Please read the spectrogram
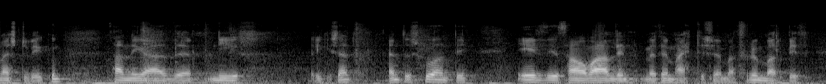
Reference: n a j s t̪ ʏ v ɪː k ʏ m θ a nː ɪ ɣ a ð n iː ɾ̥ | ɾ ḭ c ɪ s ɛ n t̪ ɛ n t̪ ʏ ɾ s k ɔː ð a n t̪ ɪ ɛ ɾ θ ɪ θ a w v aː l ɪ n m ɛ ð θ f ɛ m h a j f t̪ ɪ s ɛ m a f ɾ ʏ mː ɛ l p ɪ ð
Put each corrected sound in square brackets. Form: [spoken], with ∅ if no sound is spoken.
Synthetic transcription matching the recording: n a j s t̪ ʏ v ɪː k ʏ m θ a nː ɪ ɣ a ð n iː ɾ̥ | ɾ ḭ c ɪ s ɛ n t̪ ɛ n t̪ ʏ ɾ s k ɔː ð a n t̪ ɪ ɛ ɾ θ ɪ θ a w v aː l ɪ n m ɛ ð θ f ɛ m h a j [h] t̪ ɪ s ɛ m a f ɾ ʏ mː [a] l p ɪ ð

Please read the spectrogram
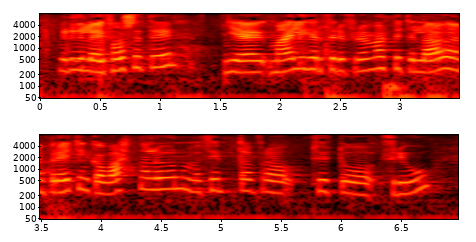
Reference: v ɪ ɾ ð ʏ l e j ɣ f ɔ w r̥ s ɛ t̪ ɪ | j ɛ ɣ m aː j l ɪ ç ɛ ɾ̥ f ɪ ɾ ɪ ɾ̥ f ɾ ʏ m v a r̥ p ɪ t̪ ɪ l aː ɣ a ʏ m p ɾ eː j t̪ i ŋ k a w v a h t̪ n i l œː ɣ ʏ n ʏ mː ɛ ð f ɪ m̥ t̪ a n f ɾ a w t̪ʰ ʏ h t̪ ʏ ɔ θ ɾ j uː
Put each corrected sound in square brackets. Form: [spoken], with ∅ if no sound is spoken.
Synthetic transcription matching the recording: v ɪ ɾ ð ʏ l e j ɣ f ɔ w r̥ s ɛ t̪ ɪ | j ɛ ɣ m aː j l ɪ ç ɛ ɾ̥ f ɪ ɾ ɪ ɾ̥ f ɾ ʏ m v a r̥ p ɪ t̪ ɪ l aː ɣ a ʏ m p ɾ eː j t̪ i ŋ k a w v a h t̪ n [a] l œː ɣ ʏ n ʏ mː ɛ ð f ɪ m̥ t̪ a n f ɾ a w t̪ʰ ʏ h t̪ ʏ ɔ θ ɾ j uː

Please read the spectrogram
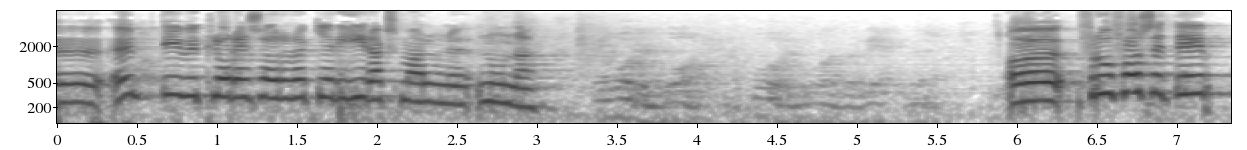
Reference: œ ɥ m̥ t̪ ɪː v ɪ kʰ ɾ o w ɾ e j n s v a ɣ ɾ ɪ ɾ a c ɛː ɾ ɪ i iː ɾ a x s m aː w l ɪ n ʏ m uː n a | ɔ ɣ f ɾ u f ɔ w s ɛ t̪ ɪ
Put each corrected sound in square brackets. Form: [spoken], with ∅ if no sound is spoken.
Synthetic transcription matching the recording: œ ɥ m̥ t̪ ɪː v ɪ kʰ [l] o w ɾ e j n s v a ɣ ɾ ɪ ɾ a c ɛː ɾ ɪ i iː ɾ a [k] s m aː w l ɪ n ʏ [n] uː n a | ɔ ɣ f ɾ u f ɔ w s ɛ t̪ ɪ

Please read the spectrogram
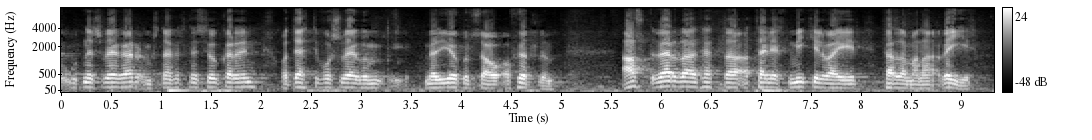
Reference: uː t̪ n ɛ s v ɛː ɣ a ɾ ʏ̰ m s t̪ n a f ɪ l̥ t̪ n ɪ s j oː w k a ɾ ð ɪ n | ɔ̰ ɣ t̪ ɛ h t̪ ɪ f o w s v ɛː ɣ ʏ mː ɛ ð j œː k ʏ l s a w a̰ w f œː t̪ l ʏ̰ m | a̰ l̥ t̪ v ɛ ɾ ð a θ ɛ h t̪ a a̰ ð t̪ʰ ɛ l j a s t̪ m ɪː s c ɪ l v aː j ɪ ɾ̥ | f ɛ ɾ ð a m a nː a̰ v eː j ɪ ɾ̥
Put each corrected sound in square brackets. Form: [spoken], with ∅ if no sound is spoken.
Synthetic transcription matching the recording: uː t̪ n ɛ s v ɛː ɣ a ɾ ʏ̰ m s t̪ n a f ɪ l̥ t̪ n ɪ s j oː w k a ɾ ð ɪ n | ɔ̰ ɣ t̪ ɛ h t̪ ɪ f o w s v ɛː ɣ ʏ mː ɛ ð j œː k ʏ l s a w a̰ w f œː t̪ l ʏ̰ m | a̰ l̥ t̪ v ɛ ɾ ð a θ ɛ h t̪ a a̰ ð t̪ʰ ɛ l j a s t̪ m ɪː [∅] c ɪ l v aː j ɪ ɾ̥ | f ɛ ɾ ð a m a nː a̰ v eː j ɪ ɾ̥

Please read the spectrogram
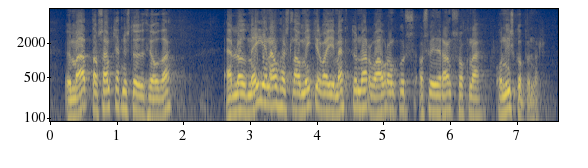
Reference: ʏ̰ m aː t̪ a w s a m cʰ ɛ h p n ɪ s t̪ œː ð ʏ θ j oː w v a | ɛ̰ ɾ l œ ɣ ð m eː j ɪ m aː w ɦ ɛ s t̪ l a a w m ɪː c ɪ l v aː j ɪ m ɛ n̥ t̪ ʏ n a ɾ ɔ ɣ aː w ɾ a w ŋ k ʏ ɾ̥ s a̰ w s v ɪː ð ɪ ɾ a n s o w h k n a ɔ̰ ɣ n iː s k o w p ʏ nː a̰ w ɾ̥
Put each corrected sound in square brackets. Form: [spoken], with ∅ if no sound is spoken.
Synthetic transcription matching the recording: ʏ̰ m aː t̪ a w s a m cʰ ɛ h p n ɪ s t̪ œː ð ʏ θ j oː w [ð] a | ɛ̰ ɾ l œ ɣ ð m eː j ɪ [n] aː w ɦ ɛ s t̪ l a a w m ɪː c ɪ l v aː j ɪ m ɛ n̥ t̪ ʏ n a ɾ ɔ ɣ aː w ɾ a w ŋ k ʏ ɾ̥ s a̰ w s v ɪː ð ɪ ɾ a n s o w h k n a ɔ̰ ɣ n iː s k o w p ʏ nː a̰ [∅] ɾ̥

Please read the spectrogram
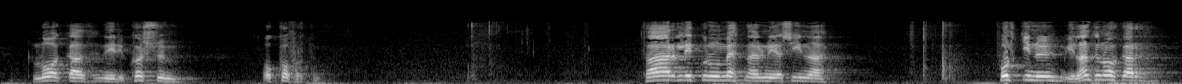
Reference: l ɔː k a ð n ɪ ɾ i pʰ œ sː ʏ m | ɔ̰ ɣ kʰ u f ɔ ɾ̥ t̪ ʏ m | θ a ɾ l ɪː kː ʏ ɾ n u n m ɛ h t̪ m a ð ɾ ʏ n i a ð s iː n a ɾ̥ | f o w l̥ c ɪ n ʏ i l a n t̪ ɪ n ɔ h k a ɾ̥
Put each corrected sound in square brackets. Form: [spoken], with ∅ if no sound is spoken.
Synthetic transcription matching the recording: l ɔː k a ð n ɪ ɾ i [kʰ] œ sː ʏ m | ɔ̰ ɣ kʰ [ɔ] f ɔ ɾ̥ t̪ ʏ m | θ a ɾ l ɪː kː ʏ ɾ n u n m ɛ h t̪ [n] a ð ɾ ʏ n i a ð s iː n a [∅] | f o w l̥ c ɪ n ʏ i l a n t̪ ɪ n ɔ h k a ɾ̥

